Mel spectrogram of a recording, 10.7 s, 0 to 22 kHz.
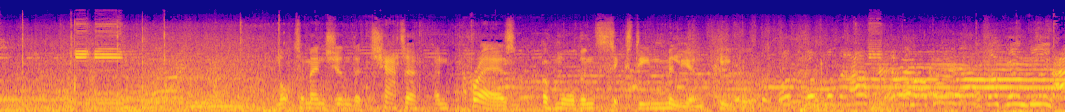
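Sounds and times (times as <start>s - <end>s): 
rumble of congested city traffic engines in Cairo: 0.0s - 10.6s
short high car-horn toot in Cairo traffic: 0.7s - 1.4s, 8.5s - 9.0s
speech: 2.9s - 10.6s.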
